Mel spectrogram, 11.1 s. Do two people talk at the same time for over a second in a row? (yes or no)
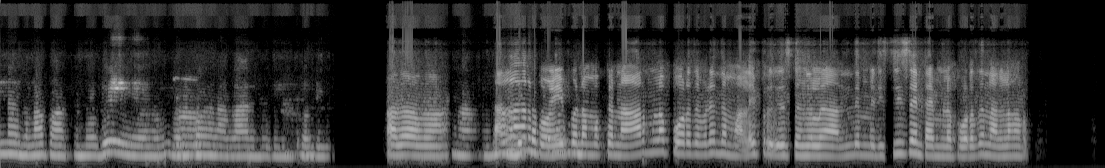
no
